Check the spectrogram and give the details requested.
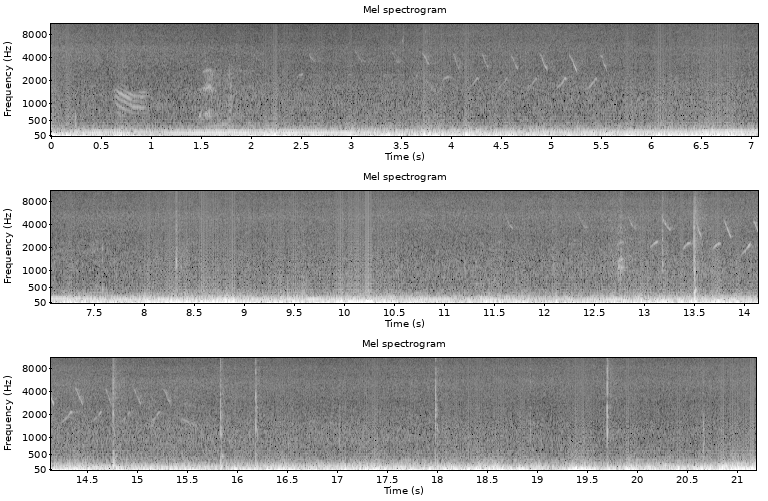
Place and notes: College Green Park, Iowa City
wind, volleyball, basketball, park, talking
